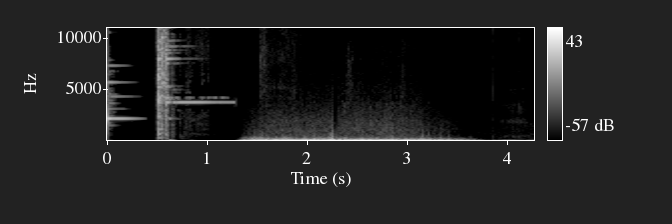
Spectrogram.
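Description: Intro sound effect: two sharp metallic clangs with a ringing tone, one at the start and one about half a second in. They are followed by a low rumble lasting about two seconds that dies away.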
